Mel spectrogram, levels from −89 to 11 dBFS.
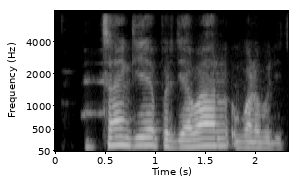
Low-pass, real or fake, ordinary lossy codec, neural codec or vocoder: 7.2 kHz; fake; MP3, 64 kbps; codec, 16 kHz in and 24 kHz out, 1 kbps, XY-Tokenizer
